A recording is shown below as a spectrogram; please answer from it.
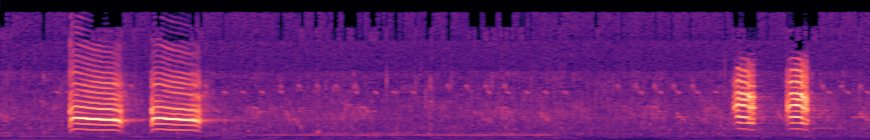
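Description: Blue Jay giving harsh, nasal jay calls: two loud paired screams, then a quieter pair a few seconds later, over a steady low hum.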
